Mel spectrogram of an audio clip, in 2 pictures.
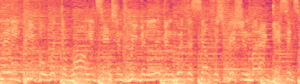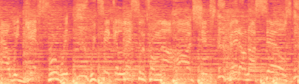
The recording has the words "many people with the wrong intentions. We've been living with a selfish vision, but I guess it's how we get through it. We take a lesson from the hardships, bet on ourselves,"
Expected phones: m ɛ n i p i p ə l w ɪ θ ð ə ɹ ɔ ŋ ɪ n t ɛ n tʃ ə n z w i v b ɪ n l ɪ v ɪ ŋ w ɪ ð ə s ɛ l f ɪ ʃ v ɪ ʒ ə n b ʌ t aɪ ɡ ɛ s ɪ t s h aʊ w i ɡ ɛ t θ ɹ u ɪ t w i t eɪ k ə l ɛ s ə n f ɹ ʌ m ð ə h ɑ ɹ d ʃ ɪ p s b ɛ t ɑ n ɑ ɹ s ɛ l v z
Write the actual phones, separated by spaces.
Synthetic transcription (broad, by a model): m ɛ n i p i p l w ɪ ð ə ɹ ɔ ŋ ɪ n t ɛ n ʃ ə n z w i v b ɪ n l ɪ v ɪ ŋ w ɪ ð ə s ɛ l f ɪ ʃ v ɪ ʃ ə n b ʌ t aɪ ɡ ɛ s ɪ t s h aʊ w i ɡ ɛ t θ ɹ u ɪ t w i t eɪ k ə l ɛ s ə n f ɹ ʌ m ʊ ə h ɑ ɹ d ʃ ɪ p s b ɛ t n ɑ ɹ s ɛ l v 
